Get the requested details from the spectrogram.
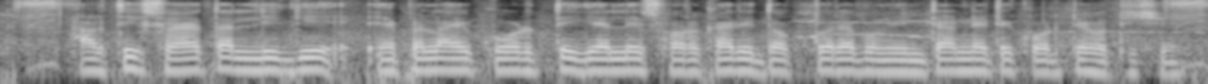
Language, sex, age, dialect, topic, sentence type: Bengali, male, 18-24, Western, agriculture, statement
